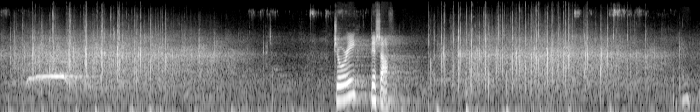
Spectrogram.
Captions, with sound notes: (audience cheers and applauds) Jorey Bischof, (audience cheers and applauds)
